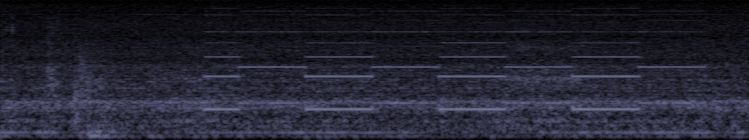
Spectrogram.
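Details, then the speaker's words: A patient's Medtronic ICD under a programming head, with the phone held close, plays its high-urgency alert: repeating two-pitch hi/low alternating beeps, like a French police siren, over room noise. "the high intensity which sounds like most people describe it as a French police star"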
